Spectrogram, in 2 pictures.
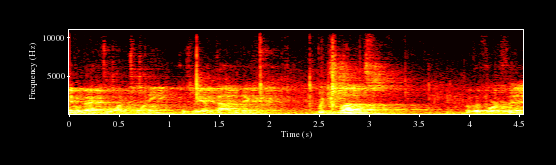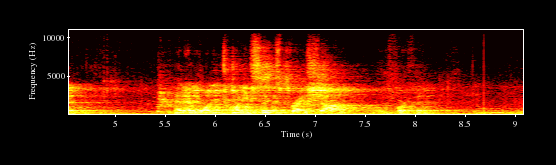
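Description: A man announces over a loudspeaker in a large echoing hall.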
